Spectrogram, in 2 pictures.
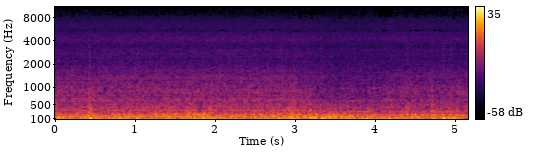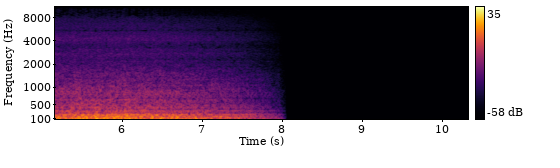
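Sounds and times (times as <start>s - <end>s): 
offshore powerboat racing: 0.0s - 8.0s.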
